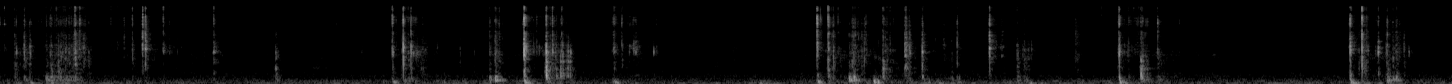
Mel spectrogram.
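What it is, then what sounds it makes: Dry, crunchy glycerin soap. A metal knife blade shaves crunchy cubes and slices off a solid red translucent dry glycerin soap bar held in the hands. Sharp, bright crunching and scraping clicks come in irregular bursts over a quiet background, each dying away almost instantly.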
